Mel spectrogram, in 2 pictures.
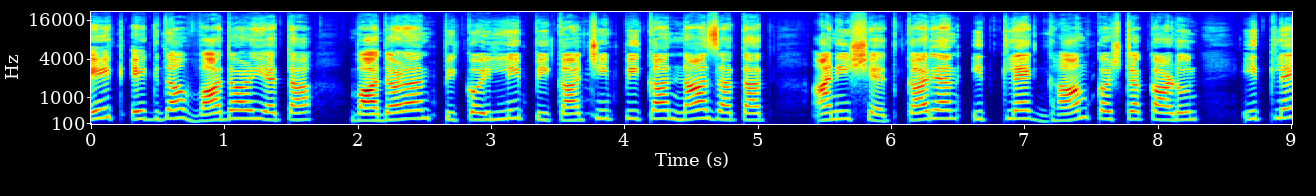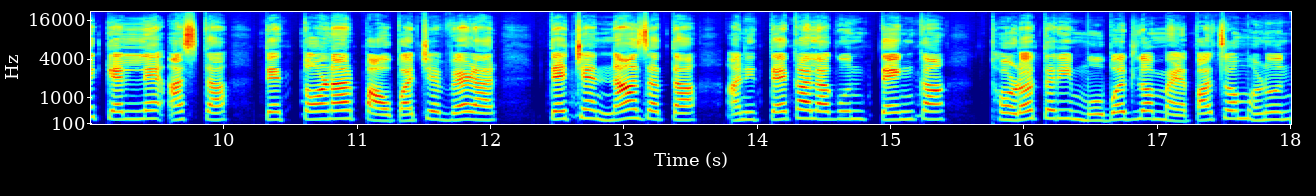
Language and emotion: Goan Konkani, neutral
